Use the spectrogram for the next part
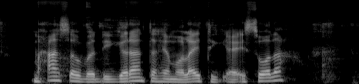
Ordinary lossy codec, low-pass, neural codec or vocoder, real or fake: none; none; codec, 44.1 kHz, 7.8 kbps, DAC; fake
